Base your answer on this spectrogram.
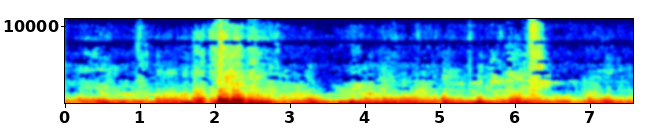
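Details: Lionesses attack a male lion in a fight over a mate: deep, rasping growls rise and fall continuously, with one louder snarling burst near the start.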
